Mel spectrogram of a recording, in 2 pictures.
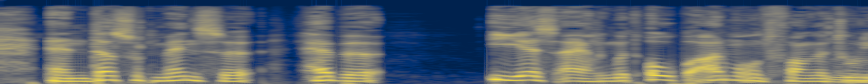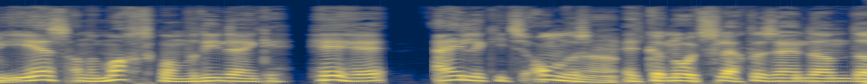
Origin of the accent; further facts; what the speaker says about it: Lebanon; Dutch is a second language; Ik kom zelf uit Libanon, dus ik weet, ik ken de Arabische manier van leven. Ik ken de cultuur.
